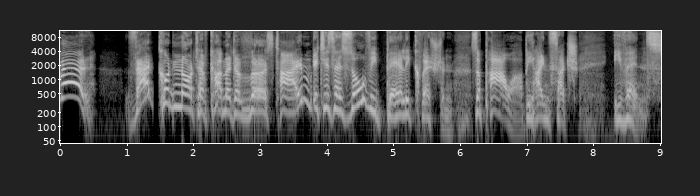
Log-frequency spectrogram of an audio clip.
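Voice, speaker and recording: A put-on character voice with a German accent comes across in a theatrical tone. The pace is fairly slow. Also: man, high pitch for a man. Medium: video game. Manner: theatrical, sardonic.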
